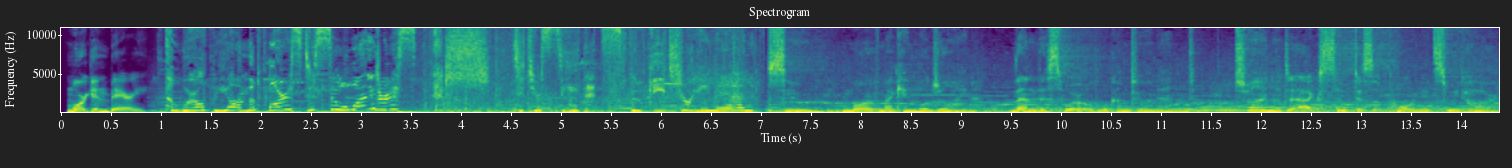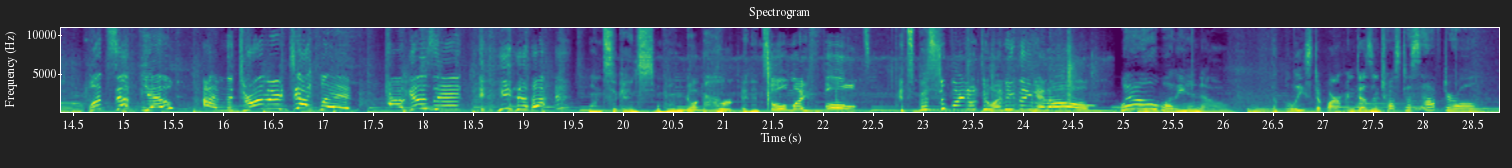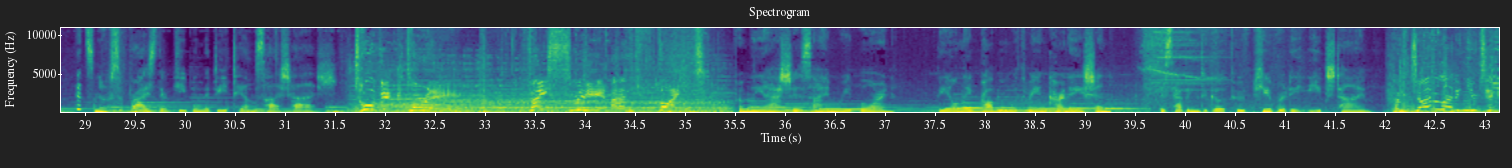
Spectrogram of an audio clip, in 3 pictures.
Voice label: Animation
